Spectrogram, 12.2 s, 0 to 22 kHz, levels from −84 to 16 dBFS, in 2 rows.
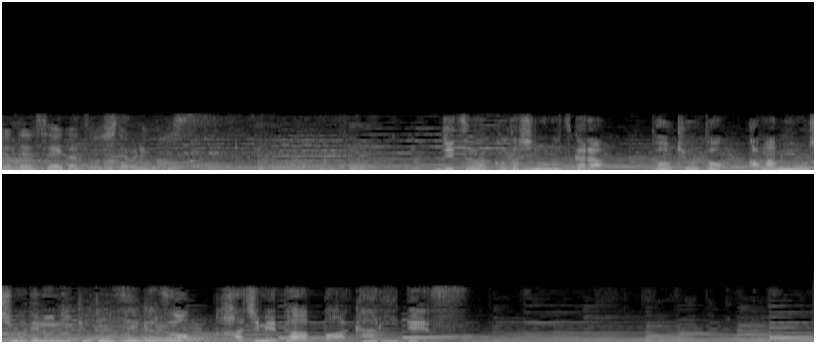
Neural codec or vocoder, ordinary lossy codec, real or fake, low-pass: none; none; real; 7.2 kHz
